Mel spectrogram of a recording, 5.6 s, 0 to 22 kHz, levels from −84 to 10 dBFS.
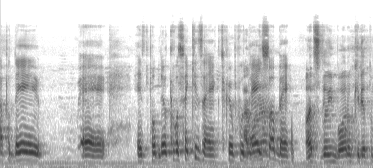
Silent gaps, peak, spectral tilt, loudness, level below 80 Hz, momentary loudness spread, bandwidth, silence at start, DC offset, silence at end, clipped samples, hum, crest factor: none; -2 dBFS; -2.5 dB/octave; -18 LUFS; -48 dBFS; 8 LU; 13.5 kHz; 0 s; under 0.1%; 0 s; under 0.1%; none; 16 dB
